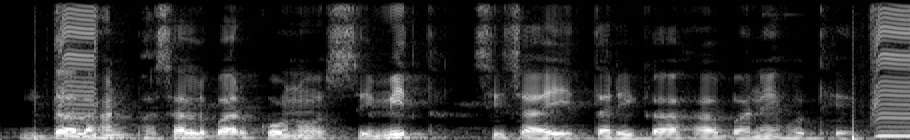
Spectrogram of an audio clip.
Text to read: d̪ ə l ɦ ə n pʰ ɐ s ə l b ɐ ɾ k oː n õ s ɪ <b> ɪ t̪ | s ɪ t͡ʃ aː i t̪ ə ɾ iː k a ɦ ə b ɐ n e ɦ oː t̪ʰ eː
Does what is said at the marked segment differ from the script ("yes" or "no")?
yes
